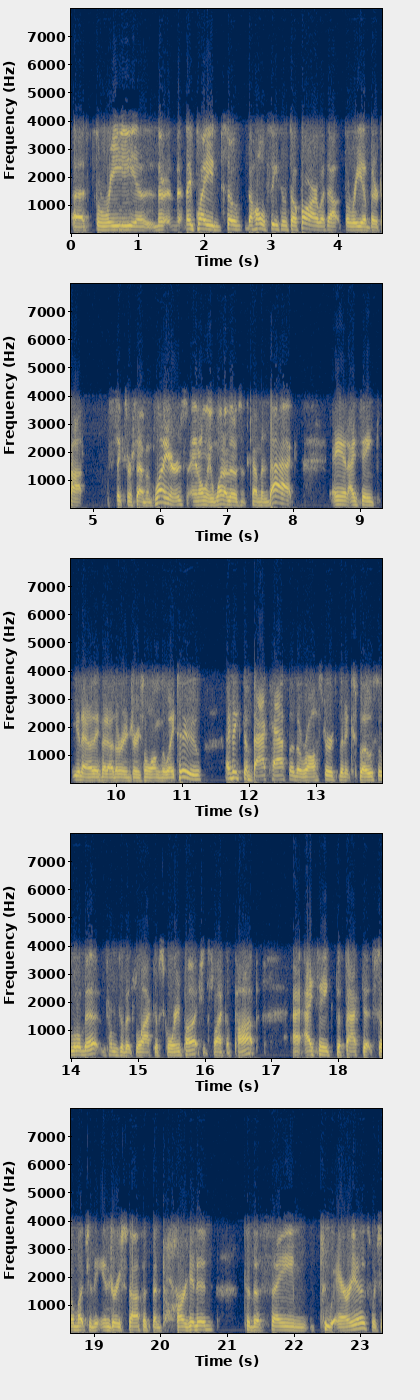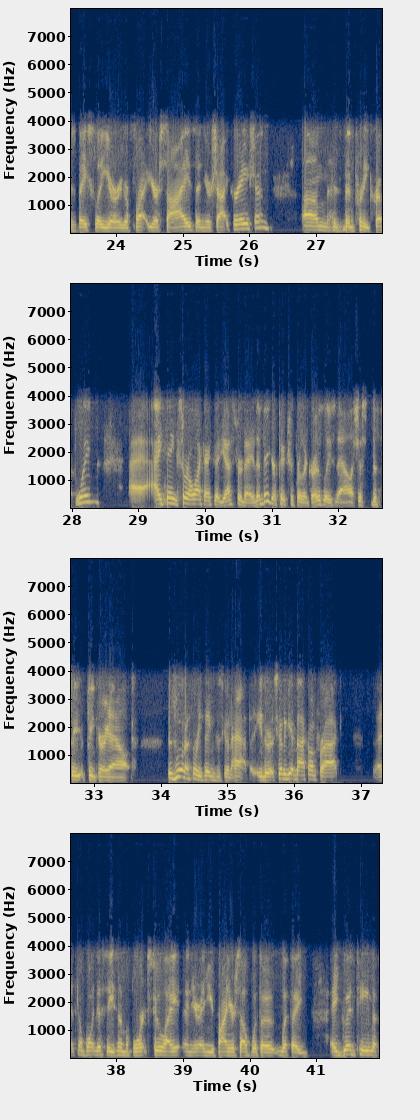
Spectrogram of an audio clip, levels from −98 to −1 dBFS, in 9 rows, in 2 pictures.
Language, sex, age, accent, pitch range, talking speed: English, male, 40-59, American, 120-140 Hz, 235 wpm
